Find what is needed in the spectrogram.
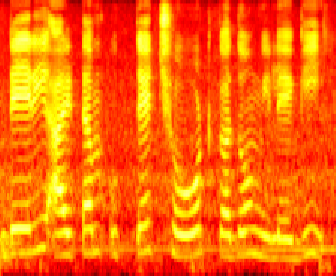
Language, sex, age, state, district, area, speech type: Punjabi, female, 18-30, Punjab, Rupnagar, rural, read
